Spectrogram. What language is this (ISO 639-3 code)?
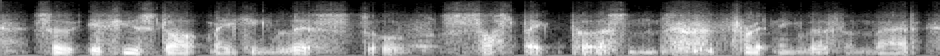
eng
